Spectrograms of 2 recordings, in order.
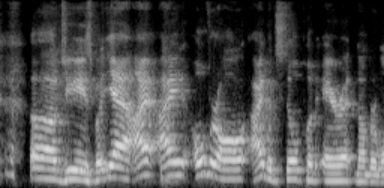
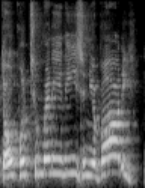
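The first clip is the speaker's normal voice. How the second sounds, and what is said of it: Imitates another person's accent. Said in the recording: “you gotta do the accent too.”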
